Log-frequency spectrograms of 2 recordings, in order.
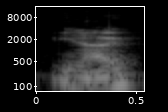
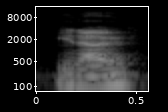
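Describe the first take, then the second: Both takes have the same delivery.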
